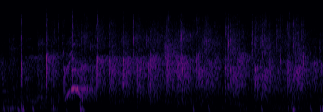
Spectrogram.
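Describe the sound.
A crowd applauding a team steadily, a dense wash of many hands clapping at once with a faint voice or whoop rising briefly in the middle.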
